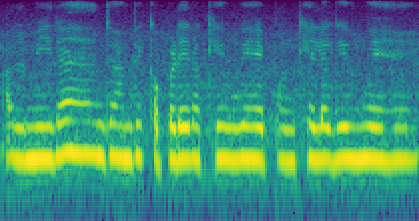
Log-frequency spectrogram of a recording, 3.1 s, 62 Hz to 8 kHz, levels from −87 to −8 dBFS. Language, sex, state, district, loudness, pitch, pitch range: Hindi, female, Chhattisgarh, Raipur, -14 LUFS, 245 Hz, 240-250 Hz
